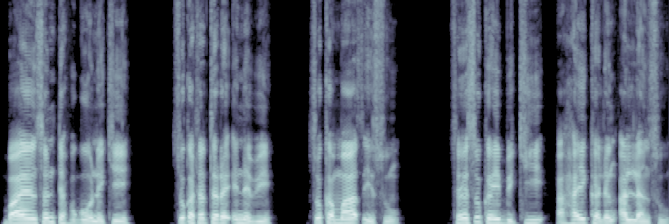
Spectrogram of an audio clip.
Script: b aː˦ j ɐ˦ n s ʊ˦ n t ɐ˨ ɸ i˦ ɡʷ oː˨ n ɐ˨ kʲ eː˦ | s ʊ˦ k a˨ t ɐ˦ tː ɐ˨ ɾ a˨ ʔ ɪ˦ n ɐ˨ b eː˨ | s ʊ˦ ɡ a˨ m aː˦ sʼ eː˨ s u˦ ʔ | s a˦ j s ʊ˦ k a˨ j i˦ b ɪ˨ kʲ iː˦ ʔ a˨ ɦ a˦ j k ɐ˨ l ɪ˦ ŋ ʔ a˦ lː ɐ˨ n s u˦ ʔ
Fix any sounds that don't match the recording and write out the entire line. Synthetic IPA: b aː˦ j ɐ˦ n s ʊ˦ n t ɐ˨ ɸ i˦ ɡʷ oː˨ n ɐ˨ kʲ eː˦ | s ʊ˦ k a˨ t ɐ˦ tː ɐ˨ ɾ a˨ ʔ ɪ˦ n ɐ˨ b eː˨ | s ʊ˦ k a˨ m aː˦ sʼ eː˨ s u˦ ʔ | s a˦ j s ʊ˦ k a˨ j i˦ b ɪ˨ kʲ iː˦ ʔ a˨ ɦ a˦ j k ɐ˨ l ɪ˦ ŋ ʔ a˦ lː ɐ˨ n s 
